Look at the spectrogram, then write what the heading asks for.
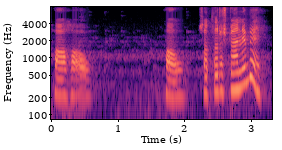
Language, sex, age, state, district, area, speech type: Odia, female, 30-45, Odisha, Nayagarh, rural, spontaneous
